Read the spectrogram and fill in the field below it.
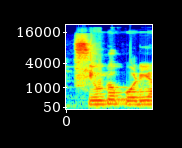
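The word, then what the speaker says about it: pseudopodia: आप जरूर याद रखिए सूडो पोडिया पीस में साइलेंट है बाकी स्पेलिंग बहुत सिंपल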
